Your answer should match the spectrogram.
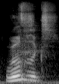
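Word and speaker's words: Willzyx: Woolsey X. Yep, yep. – So Woolsey X, that's W-I-L-L-Z-Y-X, like the South Park episode, The Whale.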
